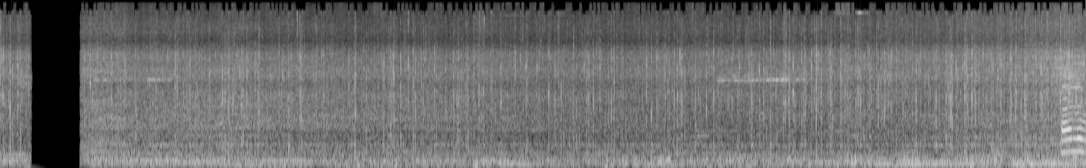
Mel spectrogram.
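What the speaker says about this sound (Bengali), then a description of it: "আজকে সকাল থেকে যে পরিমাণে বৃষ্টি, মনে হচ্ছে না যে বৃষ্টি কমবে" Heavy rain falling steadily on surfaces during a downpour, a dense continuous patter at moderate volume, with a brief cut near the start and a slight rise toward the end.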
